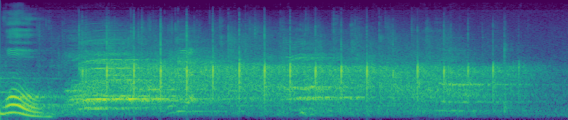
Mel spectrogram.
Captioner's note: cheering and applause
